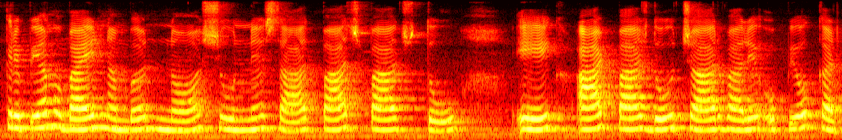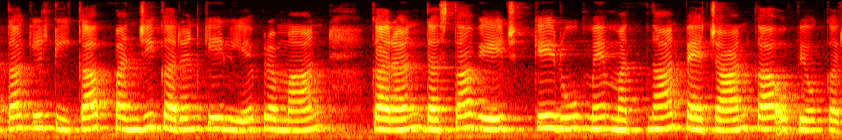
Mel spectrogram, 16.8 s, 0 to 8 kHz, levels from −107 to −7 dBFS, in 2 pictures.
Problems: none marked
